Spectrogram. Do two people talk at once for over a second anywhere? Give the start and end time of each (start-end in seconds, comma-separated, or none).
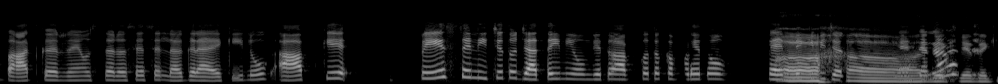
7.8-9.5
